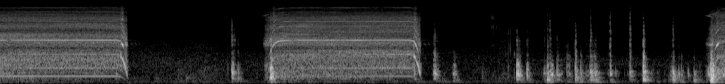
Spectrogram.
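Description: Ryobi brushless cordless drill spinning an 8mm socket to back out mower-deck cover bolts. It makes two runs of about a second and a half each, the motor whine rising to a steady speed and then cutting off sharply. A string of quick light clicks follows, and another run starts right at the end.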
